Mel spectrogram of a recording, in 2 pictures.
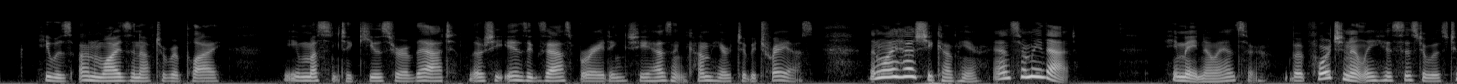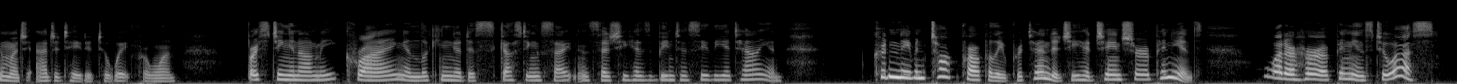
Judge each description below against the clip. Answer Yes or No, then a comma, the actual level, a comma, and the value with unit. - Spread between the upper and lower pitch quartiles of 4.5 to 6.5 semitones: Yes, average, 5.1 semitones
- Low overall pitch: No, medium, 185 Hz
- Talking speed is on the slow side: No, average, 170 wpm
